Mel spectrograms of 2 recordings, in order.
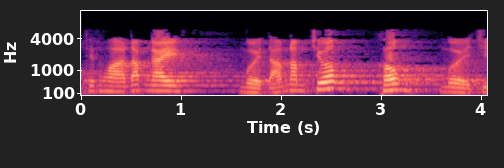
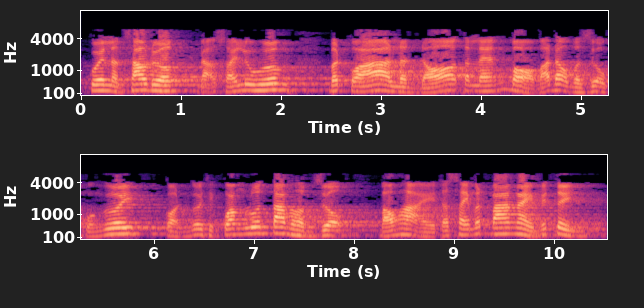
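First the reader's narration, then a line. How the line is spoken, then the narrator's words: Loud laughter. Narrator (Vietnamese): Hồ Thiết Hoa cười lớn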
